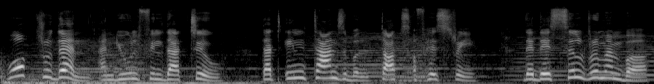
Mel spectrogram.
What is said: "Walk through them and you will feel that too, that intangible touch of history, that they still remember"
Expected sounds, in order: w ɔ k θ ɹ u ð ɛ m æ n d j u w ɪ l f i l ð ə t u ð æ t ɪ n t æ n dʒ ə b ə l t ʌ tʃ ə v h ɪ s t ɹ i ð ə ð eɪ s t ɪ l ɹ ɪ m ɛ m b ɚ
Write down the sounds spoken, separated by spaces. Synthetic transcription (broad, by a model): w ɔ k t ɹ u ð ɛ m æ n d j u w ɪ l f i l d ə t u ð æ t ɪ n t æ n dʒ ə b ə l t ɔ s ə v h ɪ s t ɹ i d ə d eɪ s t ɪ l ɹ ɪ m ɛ m b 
